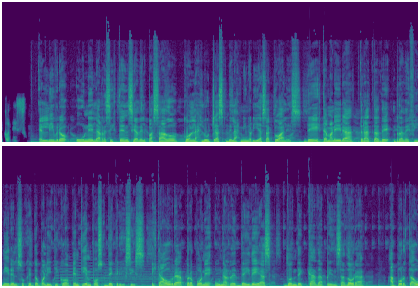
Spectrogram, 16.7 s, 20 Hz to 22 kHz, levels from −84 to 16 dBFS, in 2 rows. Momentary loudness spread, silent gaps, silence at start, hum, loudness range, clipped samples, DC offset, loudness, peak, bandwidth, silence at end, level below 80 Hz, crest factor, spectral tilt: 5 LU; none; 0.05 s; none; 1 LU; 0.1%; 0.1%; -11 LUFS; 0 dBFS; 16.5 kHz; 0 s; -32 dBFS; 12 dB; -5.5 dB/octave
